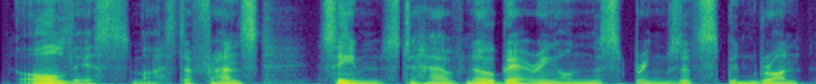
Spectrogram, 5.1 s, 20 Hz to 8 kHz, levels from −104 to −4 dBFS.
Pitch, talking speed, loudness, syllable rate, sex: 95 Hz, 165 wpm, -22 LUFS, 3.9 syllables/s, male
